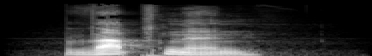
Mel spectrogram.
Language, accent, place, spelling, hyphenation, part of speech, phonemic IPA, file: German, Germany, Berlin, wappnen, wapp‧nen, verb, /ˈvapnən/, De-wappnen.ogg
- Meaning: 1. to prepare oneself, to arm oneself 2. to arm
